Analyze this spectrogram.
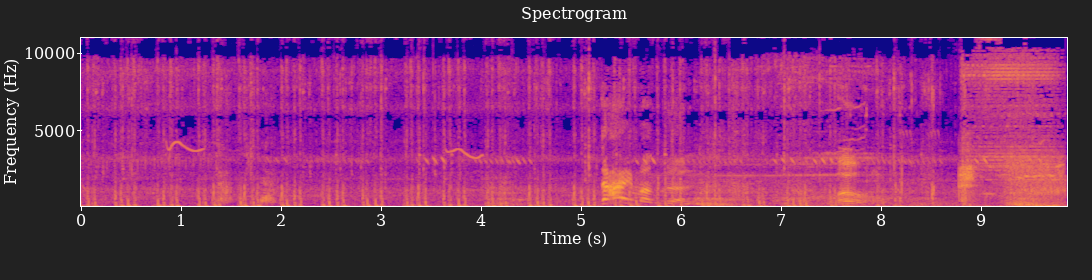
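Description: A horse gallops with rapid, heavy hoofbeats on a dirt track.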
